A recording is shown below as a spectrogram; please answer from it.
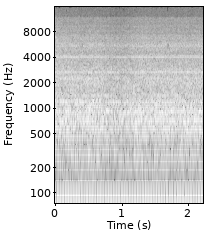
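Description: Steady background hiss with a low hum beneath it and a few faint steady tones. Nothing starts or stops.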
